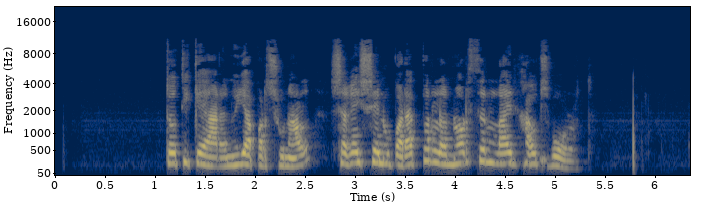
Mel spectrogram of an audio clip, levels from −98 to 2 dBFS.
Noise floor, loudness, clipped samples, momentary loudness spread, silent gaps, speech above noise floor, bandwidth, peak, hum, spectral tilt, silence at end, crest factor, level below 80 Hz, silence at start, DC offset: -80 dBFS; -28 LUFS; under 0.1%; 11 LU; none; 53 dB; 11 kHz; -10 dBFS; none; -5 dB/octave; 1.15 s; 18 dB; -82 dBFS; 1.1 s; under 0.1%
